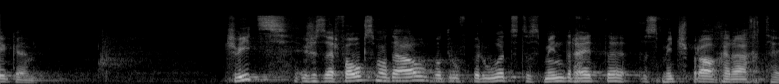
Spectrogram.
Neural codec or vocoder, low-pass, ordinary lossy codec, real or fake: vocoder, 44.1 kHz, 128 mel bands, Pupu-Vocoder; 9.9 kHz; AAC, 64 kbps; fake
